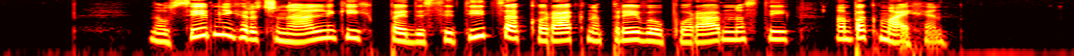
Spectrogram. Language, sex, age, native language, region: Slovenian, female, 30-49, Slovenian, Central Slovenia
